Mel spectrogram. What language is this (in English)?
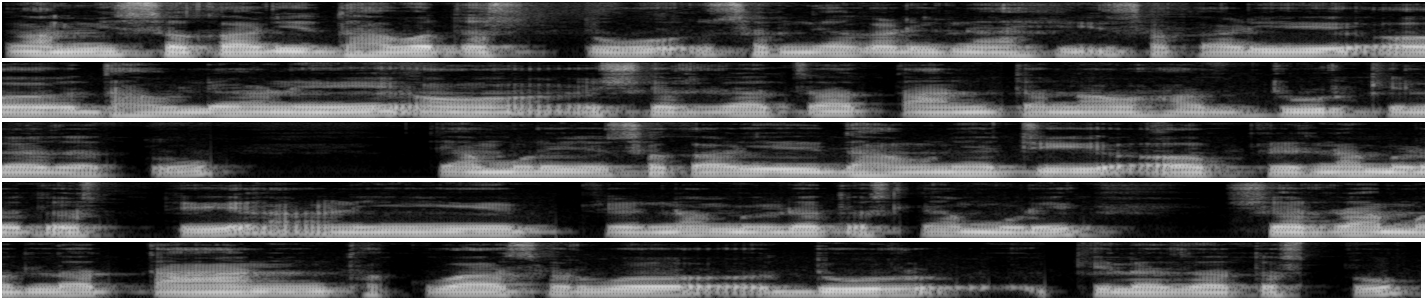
Marathi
